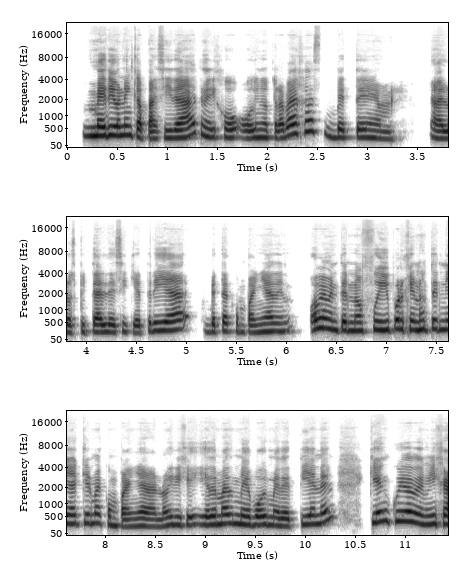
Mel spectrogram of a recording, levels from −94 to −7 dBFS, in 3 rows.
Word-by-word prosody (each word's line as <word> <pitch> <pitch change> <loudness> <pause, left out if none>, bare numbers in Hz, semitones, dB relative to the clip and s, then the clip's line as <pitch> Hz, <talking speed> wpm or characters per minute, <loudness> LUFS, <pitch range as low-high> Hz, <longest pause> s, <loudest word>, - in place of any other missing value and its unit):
me 265 0 +5
dió 280 0 +5
una 285 +1 +3
incapacidad, 220 - +2
me 265 -5 0
dijo: 230 0 -1
"Hoy 205 0 -1
no 220 -1 -1
trabajas, 320 - +2
vete, 225 -4 -2
mm, 195 - -7 0.4
al 205 -3 0
hospital 210 +1 0
de 210 - +1
psiquiatría, 240 - -1
vete 215 +1 -4
a - - -3
acompañada 220 0 -3
de" 230 +2 -7 0.2
obviamente, 280 -2 +3
no 245 0 0
fui 265 +2 0
porque, 280 -1 +1
no 270 +2 +2
tenía 275 -2 -1
quien 285 +1 -4
me 285 - 0
acompañara, 210 -4 -2
¿no? 205 +2 -3
Y 240 - -2
dije: 235 0 -2
"Y 245 0 -3
además 260 +3 +2
me 260 -3 +2
voy, 245 +1 +2
me 230 -2 -1
detienen, 255 - -1 0.4
¿quién 325 +2 +1
cuida 340 0 +3
de 290 -4 +2
mi 255 +1 0
hija?" 265 0 +2
245 Hz, 220 wpm, -21 LUFS, 215-275 Hz, 0.4 s, me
